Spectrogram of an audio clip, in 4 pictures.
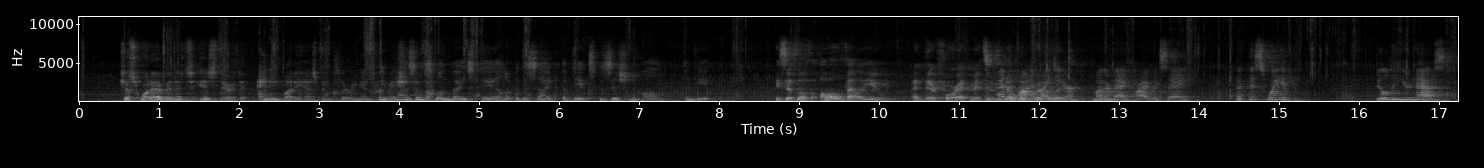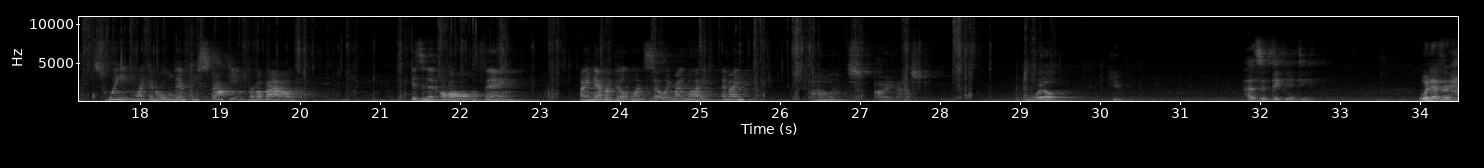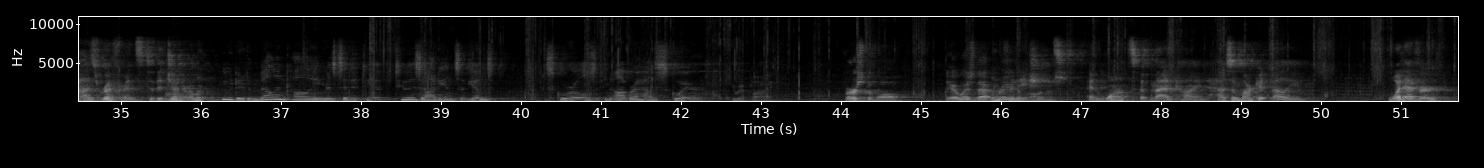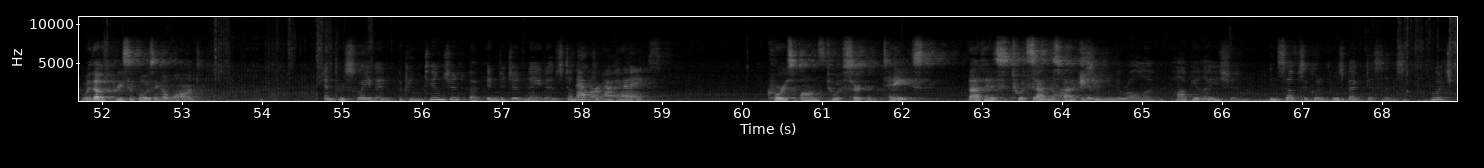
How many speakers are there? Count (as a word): four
